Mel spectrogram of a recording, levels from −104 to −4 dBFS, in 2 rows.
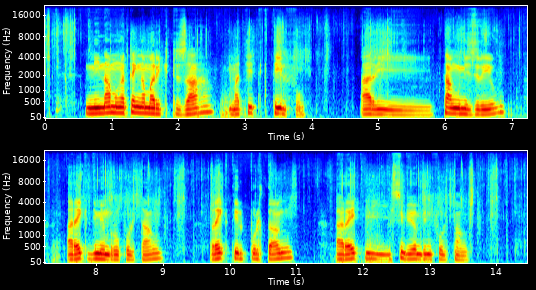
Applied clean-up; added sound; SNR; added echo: neural mask model RNNoise.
